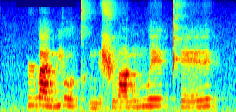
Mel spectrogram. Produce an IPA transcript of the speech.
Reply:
ɻwa˥˧ɪ̯mjo˥˩ʊ̯kʰɤ˩ŋi˩ ʂwɑ˧˥ŋn̪we˥ɪ̯kʰe˧˥ɪ̯

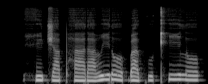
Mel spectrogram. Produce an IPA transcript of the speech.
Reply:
hĩ˨ t͡ʃa˨pʰaː˨ɾa˨ βi˦ ɾoː˦˨ ɓa˨kʷe˨kʰiː˦lo˦

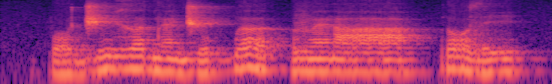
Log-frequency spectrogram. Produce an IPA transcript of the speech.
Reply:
po˨d͡ʒi˦ɣə˦ dɛ̃˨d͡ʒu˨ɡ͡bə˦˨ | vɛ̃˧ɾaː˧ | ɾo˦˨zi˧

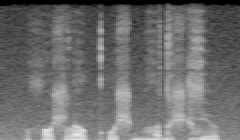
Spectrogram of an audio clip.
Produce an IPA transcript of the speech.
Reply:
θɔʃlɐ kʷʼəʃbʱɐ dəʃzʲɵ

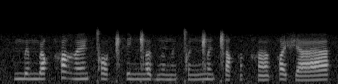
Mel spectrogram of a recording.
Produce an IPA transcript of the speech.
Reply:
mɛmɵ qʰʌʁɛ̃ ǀɔǁʰeŋ͡ǁʌ dõdɐ̃ǀɵŋ͡ǁə̃ ǁɛqə̃qʰã qɵʃa

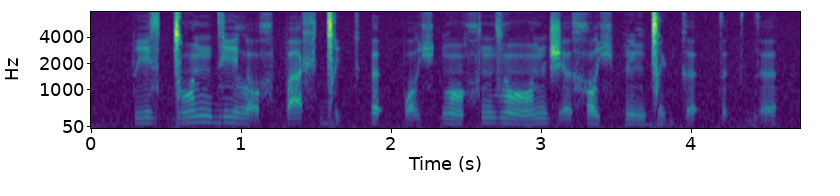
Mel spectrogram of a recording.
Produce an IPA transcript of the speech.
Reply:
pi˩˧˩zɡ͡ǀɔ̃˦˥ndi˦˨ lɔ̰˩˧˩x pa̰˦˥xɡ͡ǀḭ˧˩˧kʔə˦˨ʔpɔ̰˩˧˩ç ɡɔ̃˧˩˧xnzɔ̃˧˩˧ nd͡ʒə̰˦˥xɔ˩˧˩çpĩ˦˨ ɡ͡ǀi˦˨ɖkə̰˦˥ʔt̪ə̰˧˩˧k d̪ə̰˨˦

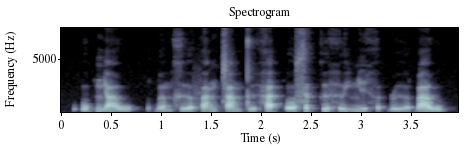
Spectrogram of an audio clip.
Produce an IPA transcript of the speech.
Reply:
ʔu˦˥k̚ɲa˨˩w | ɓə˨˩˦m xɨ˨˩ə̯fa˨˩ŋca˨˩m t̪ɨ˨˩˨ha˦˥t̚ʔo˧˥ sə˦˥k̚ʔɨ˧˥hɨ˨˩˨jɲi˨˩ hə˨˩k̚ɹɨ˨˩˨ə̯ ɓa˧w

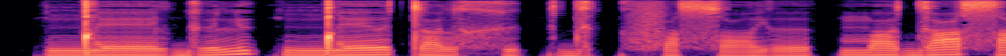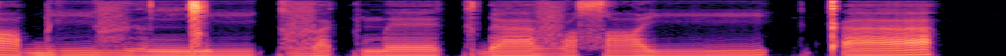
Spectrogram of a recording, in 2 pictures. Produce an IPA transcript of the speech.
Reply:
ŋ͡ǃɛːlɡʏlyk ŋ͡ǃɛə̯tɒl xʏk dək fəsˤʏjə | mɒdɤsˤi ɓi vyə̯ŋ͡ǀiːkvak mɛːkɗavə sˤiː | kʼa

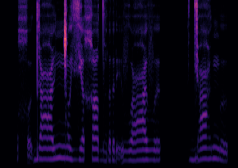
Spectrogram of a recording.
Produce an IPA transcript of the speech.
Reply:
χo̰dɨʕɨŋ͡ǀo zʲɐχɐdˤə̤ rḛvoʕəvə | dʲə̤ʕə̤ŋʊ

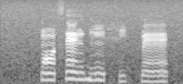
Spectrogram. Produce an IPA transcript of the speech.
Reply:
k͡pɔ̃˧sɛ̃˦ɡ͡bĩ˧ hi˧k͡pɛ̃˧

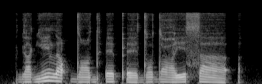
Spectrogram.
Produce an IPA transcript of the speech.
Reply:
ɡaɡẽlaʔ dˤud ʔɛpʼɛd ɔdʕe saʔ

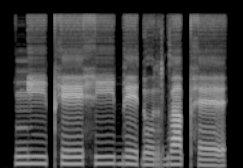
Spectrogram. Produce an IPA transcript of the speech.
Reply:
ɲiː˦pʰeː˦ hiː˦be˦˨ɗo˨rɡʷa˦ pʰɛ˨

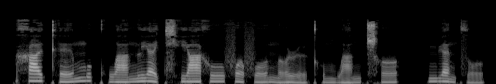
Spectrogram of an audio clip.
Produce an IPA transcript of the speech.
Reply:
xa˥ɪ̯kʰe˧˥ɪ̯mu˥ kʰwa˧˥nljɛ˥˩ t͡ɕʰjä˥xu˥ fɤ˥˩fo˧˥ʊ̯ n̪ɤ˧˥ ɻɻ̩˨˩kʰu˦mwa˧˥nʈ͡ʂʰɤ˥ | mɥɛ˥˩nt͡so˩ʊ̯

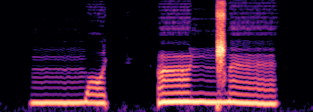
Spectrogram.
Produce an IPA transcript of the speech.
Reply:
mːɔt͡ʃʼœ̃ŋ͡ǁɛ̃

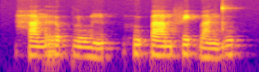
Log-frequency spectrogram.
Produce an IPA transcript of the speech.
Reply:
ha˩˦ŋ ro˦˥k̚ plu˨˩n | hu˦˥ʔpaː˧m fe˥˩k̚ba˩˦ŋ du˥˩k̚

